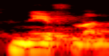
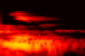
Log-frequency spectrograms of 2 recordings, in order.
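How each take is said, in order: First: P and N are both sounded, with a V. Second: It is said without a V sound in the middle. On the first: The speaker calls it right. "If you're talking to a Greek, you've got to pronounce it pneuma" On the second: The speaker calls it wrong. "not pneuma"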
